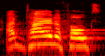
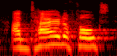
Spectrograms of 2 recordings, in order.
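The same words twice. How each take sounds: The two takes are said the same way.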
